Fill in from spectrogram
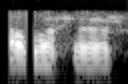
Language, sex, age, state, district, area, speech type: Tamil, male, 18-30, Tamil Nadu, Dharmapuri, rural, conversation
